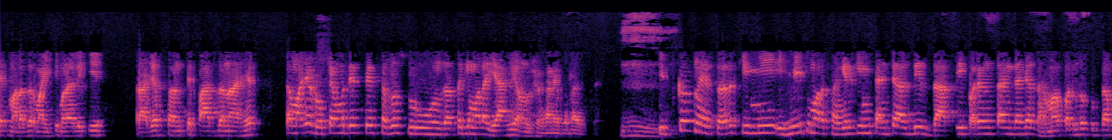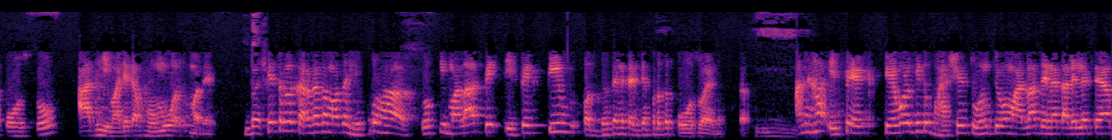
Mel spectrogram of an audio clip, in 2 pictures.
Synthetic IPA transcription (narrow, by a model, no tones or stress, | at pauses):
et̪̚məlad͡zəɾmaɦit̪iːm̤əɽ̃aliːkiː | ɾʔa̰d͡ʑast̪ʰant̪epat͡sd͡zənaɦet̪ːəɾmad͡ʑʱjaɖokjaməd̪ʱːjet̪esəɡɭəsuɾuɦound͡zat̪əːk̬iːməlajaɦiːəñuɕəŋɡaɽ̃ebola̰jt̪ə | it̪kət͡snəjesəɾkiːmiːɦeiːt̪um̤alasãŋɡilkiːmiːt̪jaɲt͡ɕjaəd̪ʱiːd͡zat̪iːpəɾjənt̪əanit̪jaɲt͡ɕjad̪ʱəɾmapəɾjənt̪ət̪umd͡zapod͡zto | ad̪ʱiːmad͡ʑʱjat̪jaɦomʋəɾkməd̪ʱjḛ | bəɦesəɡɭəkəɾəɽasamad͡zʱəɦet̪uɦaəst̪okiːməlat̪eʔifek̚ʈiʋpəd̪ʱːət̪ianit̪jaɲt͡ɕjapəɾənəpod͡zʋa̰enəst̪ə̰aɽ̃iɦaʔifek̚ʈkeʋəɭmiːt̪ubʱaʂet̪uːnkĩʋamalad̪enjat̪aleljet̪ja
